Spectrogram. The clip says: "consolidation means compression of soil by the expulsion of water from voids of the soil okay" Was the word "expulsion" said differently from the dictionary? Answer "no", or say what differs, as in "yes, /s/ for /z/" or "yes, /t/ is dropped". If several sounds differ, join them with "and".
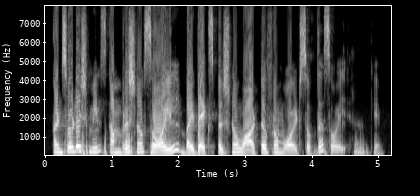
no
